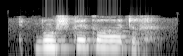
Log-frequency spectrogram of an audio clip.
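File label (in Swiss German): "muschkelkater", Alsace, Haut Rhin; medecine; courbatures myalgies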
